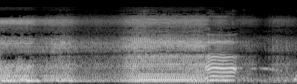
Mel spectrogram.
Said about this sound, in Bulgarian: тук тече ремонт в сградата, в която се намира студиото, така че ако чувате шума, да знаете, че той е предизвикан от ремонтните дейности.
